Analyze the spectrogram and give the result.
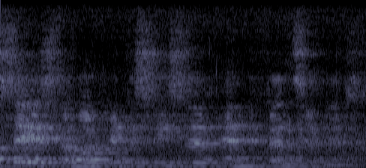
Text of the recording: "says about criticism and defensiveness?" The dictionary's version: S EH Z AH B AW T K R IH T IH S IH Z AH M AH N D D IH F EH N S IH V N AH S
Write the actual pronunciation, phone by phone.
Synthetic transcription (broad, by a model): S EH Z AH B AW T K IH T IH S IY S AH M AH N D D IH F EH N S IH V N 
